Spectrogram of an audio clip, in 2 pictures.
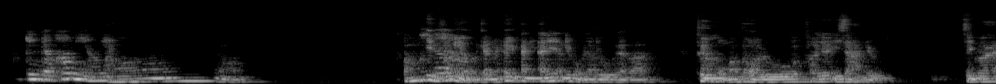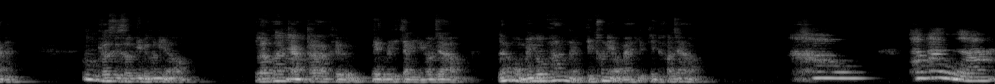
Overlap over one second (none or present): none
